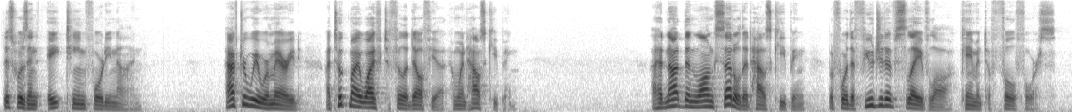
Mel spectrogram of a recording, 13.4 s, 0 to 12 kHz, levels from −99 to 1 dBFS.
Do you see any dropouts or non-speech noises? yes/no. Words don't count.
no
